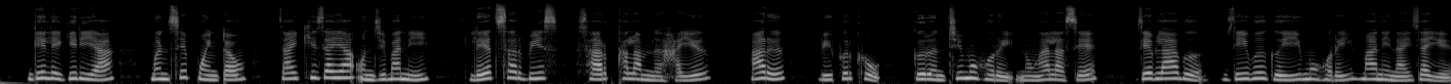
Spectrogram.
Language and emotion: Bodo, neutral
